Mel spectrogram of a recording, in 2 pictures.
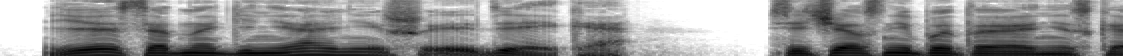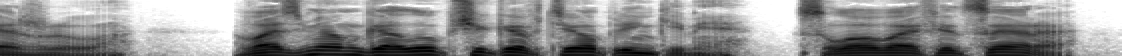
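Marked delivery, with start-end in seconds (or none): none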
